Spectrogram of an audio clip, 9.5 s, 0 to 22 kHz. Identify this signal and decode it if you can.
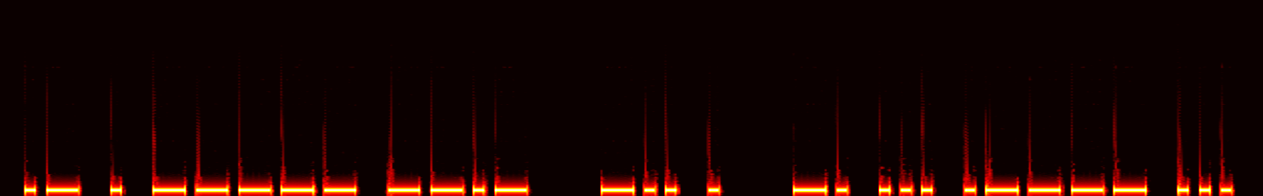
Morse code, heard as a keyed tone, about 15 wpm, 700 Hz. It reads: AE0Q DE NS1S
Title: USA Callsign DE Callsign - 4 Characters - 15wpm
